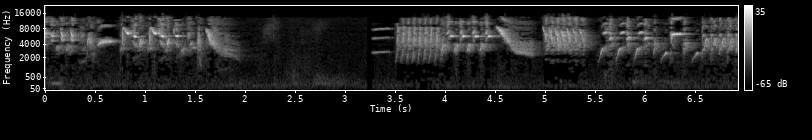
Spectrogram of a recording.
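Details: Goldfinch song for training pet birds: a loud burst of fast liquid twitters and slurred notes, a silent pause of about a second, then another long, dense run of buzzy trills and chirps.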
